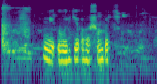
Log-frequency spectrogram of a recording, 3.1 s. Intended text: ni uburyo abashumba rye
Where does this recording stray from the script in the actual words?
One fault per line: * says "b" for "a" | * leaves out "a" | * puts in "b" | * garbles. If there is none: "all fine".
all fine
